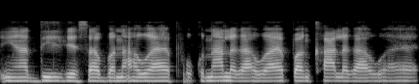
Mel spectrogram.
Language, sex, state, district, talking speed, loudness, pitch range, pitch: Hindi, female, Bihar, Lakhisarai, 215 wpm, -18 LUFS, 165-170 Hz, 165 Hz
